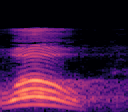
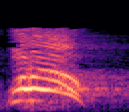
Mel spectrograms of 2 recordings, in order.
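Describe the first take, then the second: First: It is said calmly, like plain reading. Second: It is screamed in surprised alarm.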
